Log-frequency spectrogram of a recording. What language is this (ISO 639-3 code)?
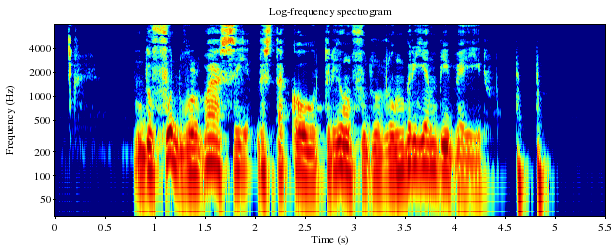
glg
